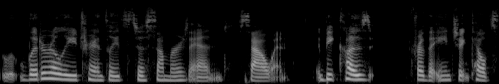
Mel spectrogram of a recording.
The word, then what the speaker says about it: Samhain: I get so confused by that word, the way it's spelled. – Samhain. – I can never remember because those letters don't line up.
